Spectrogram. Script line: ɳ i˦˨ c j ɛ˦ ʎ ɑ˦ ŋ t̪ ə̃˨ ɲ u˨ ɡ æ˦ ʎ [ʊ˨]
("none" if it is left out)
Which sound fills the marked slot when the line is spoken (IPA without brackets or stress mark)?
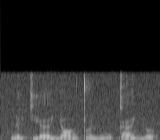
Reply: ə˨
